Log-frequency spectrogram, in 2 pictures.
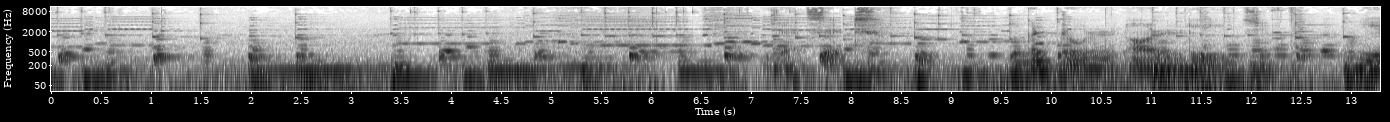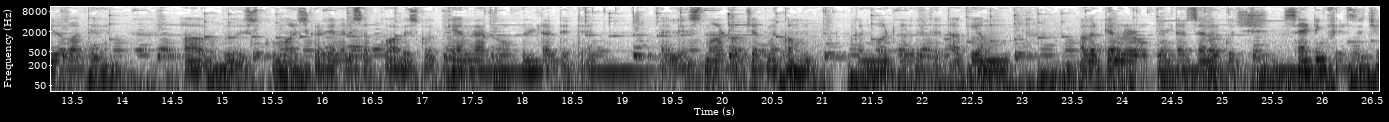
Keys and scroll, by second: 0.9 Return, 12.8 ctrl+alt+shift+e.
